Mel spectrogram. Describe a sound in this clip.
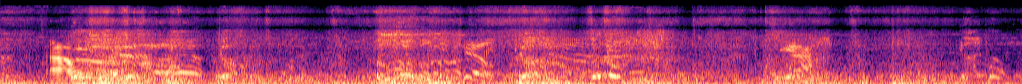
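Fiery explosions roar and crackle.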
